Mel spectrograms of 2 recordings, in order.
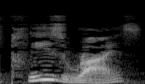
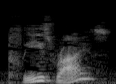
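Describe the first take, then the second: First: Said in the usual way. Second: Quiet, rising disbelief at the word rise; incredulous question. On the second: Shown as a demonstration. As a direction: ask it back as if it can't be right.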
